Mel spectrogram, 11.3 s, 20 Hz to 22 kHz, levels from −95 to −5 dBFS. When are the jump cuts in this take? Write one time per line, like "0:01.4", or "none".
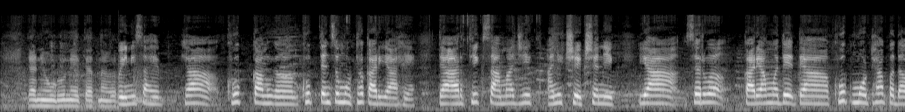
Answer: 0:01.4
